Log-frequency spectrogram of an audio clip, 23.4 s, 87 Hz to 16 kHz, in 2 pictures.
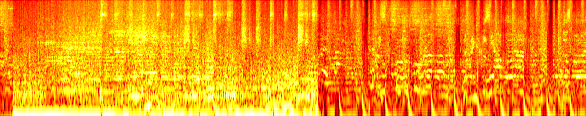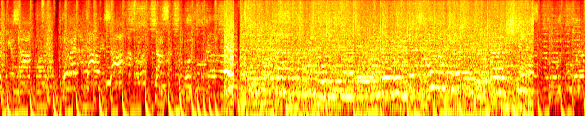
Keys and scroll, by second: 6.5 Page_Down, 23.0 Page_Down.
